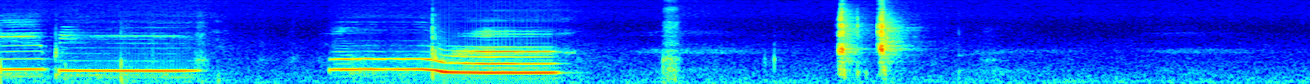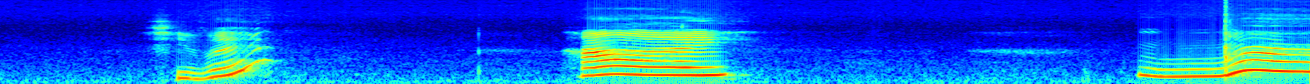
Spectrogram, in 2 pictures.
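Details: Shih Tzu pup named Shvan whining indoors when called "baby" or kissed: tonal harmonic whines, one sweeping upward, another bending down, in spaced bursts alongside a person's speech and soft clicks.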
